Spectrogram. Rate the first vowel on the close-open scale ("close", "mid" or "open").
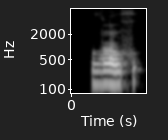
close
